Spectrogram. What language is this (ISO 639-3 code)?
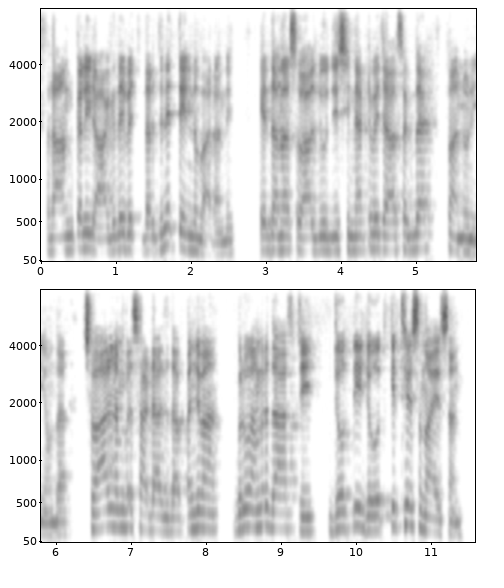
pan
